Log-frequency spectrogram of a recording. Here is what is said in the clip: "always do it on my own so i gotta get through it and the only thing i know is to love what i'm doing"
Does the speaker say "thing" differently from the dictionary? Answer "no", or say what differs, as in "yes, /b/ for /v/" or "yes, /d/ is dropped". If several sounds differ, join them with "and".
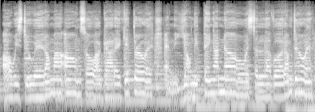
no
